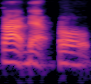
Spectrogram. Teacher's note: Tempat tumbuh gigi, ujung lidah menyentuh tempat tumbuh gigi. Atas, tempat tumbuh gigi atas.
